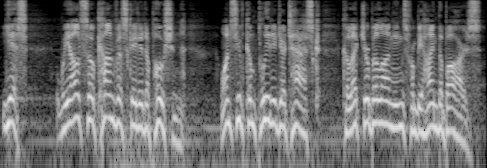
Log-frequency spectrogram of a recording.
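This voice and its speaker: A crude, irritable dungeon jailer from a fantasy game. His husky, fairly high voice jumps around excitably and echoes with long reverb. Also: unhurried. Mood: eager. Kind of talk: video game voice acting. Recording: reverberant hall sound.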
